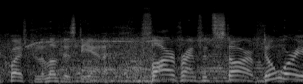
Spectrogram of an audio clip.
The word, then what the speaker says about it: Favre: to say every time I know it's pronounced far but every time I see the Jersey I think there's a misspelling of man Tipton did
